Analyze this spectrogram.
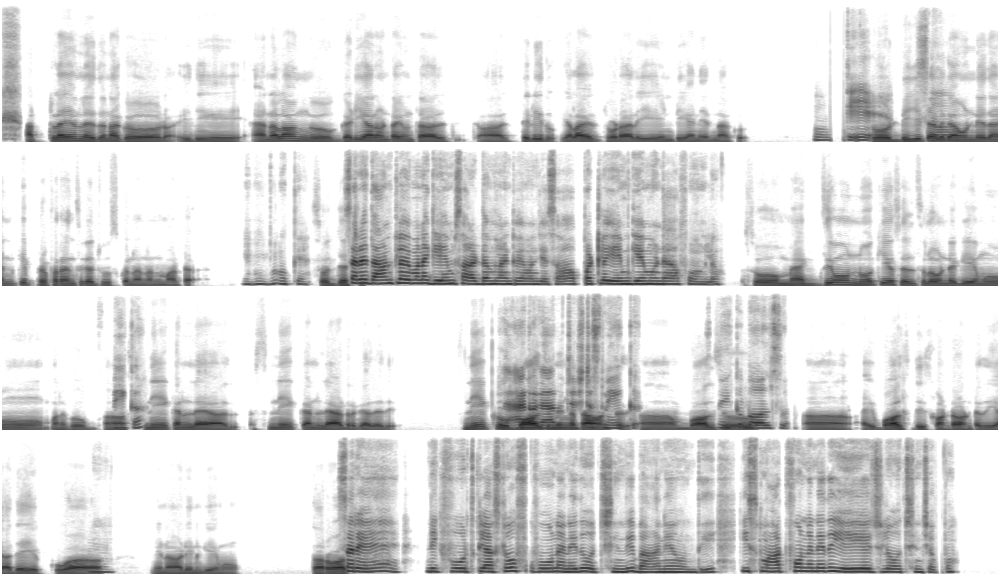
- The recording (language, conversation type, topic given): Telugu, podcast, ఫోన్ లేకుండా ఒకరోజు మీరు ఎలా గడుపుతారు?
- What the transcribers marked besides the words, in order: other background noise; in English: "యనలాంగ్"; in English: "సో డిజిటల్‌గా"; in English: "సో"; in English: "ప్రిఫరెన్స్‌గా"; in English: "సో"; in English: "గేమ్స్"; in English: "సో, మాక్సిమం నోకియా సెల్స్‌లో"; in English: "స్నేక్ అండ్ లా స్నేక్ అండ్ ల్యాడర్"; in English: "ల్యాడర్"; in English: "బాల్స్"; in English: "జస్ట్ స్నేక్"; in English: "బాల్స్"; in English: "బాల్స్"; in English: "బాల్స్"; in English: "ఫోర్త్ క్లాస్‌లో"; in English: "స్మార్ట్"; in English: "ఏజ్‌లో"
